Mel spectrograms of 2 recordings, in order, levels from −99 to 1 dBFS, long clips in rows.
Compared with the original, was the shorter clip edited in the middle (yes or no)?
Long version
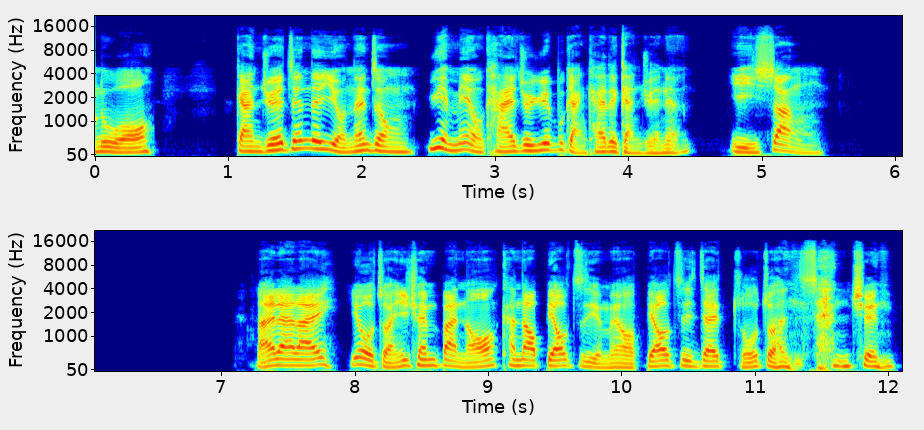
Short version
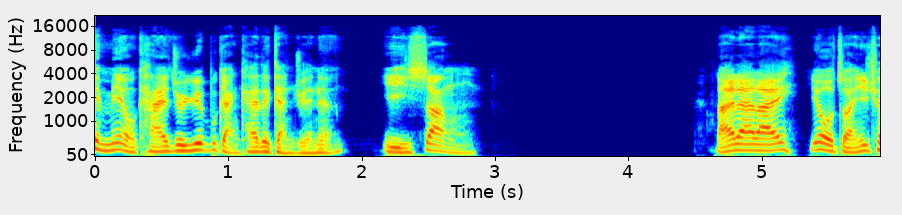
no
